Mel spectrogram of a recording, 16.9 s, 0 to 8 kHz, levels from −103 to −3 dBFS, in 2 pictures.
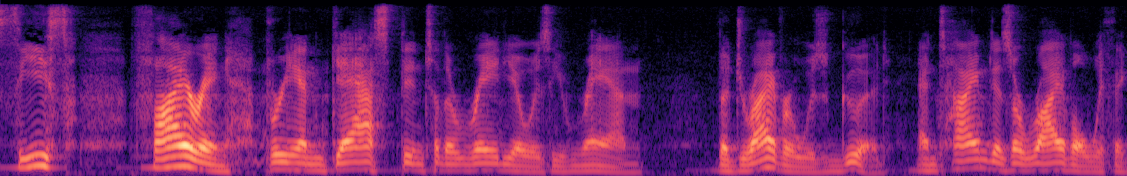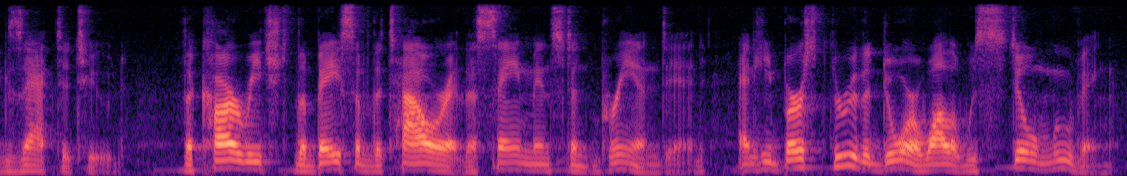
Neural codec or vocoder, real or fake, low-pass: none; real; 7.2 kHz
